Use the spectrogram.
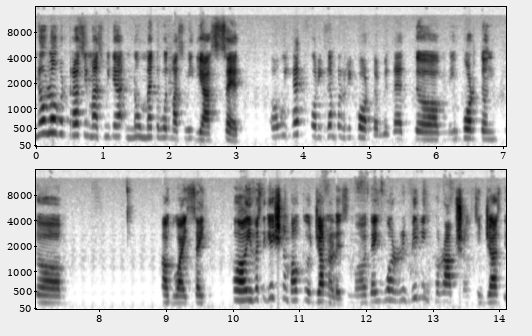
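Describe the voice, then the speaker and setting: The intonation is lively, with big swings in loudness. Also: woman, high pitch for a woman, moderate pace. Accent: Romanian. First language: Romanian. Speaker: audience member asking a question. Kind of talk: public forum question. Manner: halting.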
